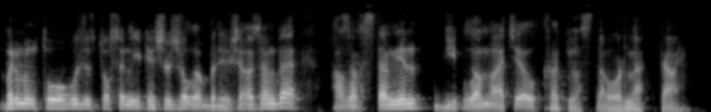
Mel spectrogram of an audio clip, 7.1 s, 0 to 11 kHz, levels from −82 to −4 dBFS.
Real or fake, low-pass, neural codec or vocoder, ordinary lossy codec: fake; 7.2 kHz; codec, 16 kHz, 1 kbps, X-Codec, HuBERT features, trained on general audio; Opus, 32 kbps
